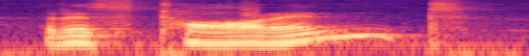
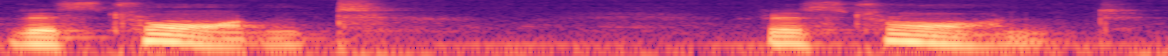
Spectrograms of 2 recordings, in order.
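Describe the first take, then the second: First: "restaurant" drawn out in full, RES-TOR-ANT, slow; slow wrong restaurant. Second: "restaurant" said RES-tront, two syllables; correct restaurant. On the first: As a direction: spell out every syllable of "restaurant". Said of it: "that is not the correct pronunciation". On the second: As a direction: clip "restaurant" to two beats. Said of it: "It is pronounced as". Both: Shown as a demonstration.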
